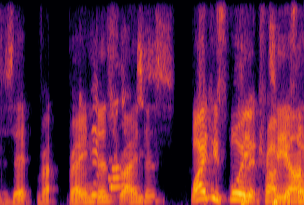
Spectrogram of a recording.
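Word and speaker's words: Reijnders: I think it's pronounced Reinders. Is it Reinders?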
